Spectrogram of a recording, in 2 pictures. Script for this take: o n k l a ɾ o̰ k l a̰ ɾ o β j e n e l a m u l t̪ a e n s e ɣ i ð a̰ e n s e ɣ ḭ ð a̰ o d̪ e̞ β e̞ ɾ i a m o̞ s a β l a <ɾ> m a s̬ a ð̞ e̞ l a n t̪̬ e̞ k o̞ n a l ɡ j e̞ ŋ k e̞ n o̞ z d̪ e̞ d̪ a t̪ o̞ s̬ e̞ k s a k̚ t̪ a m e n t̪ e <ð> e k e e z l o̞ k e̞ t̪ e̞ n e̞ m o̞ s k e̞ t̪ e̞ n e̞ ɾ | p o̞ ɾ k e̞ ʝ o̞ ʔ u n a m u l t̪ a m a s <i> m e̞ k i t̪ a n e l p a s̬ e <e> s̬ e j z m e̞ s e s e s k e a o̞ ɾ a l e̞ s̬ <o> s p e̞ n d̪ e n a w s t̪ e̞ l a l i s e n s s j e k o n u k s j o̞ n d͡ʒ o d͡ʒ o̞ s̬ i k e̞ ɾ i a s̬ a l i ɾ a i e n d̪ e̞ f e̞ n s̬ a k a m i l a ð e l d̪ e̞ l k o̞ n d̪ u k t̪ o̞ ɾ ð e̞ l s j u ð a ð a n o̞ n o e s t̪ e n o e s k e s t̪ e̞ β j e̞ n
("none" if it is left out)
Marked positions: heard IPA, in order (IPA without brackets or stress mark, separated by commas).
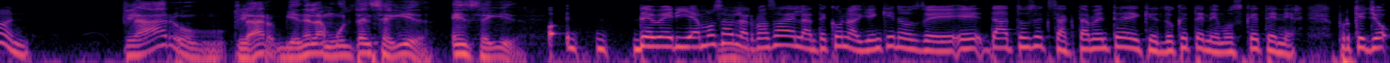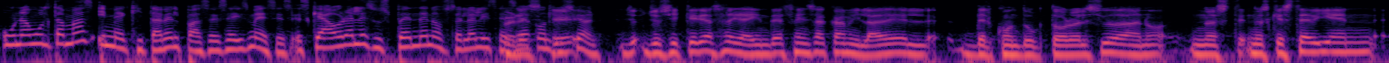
ɾ, ð, i, e, u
